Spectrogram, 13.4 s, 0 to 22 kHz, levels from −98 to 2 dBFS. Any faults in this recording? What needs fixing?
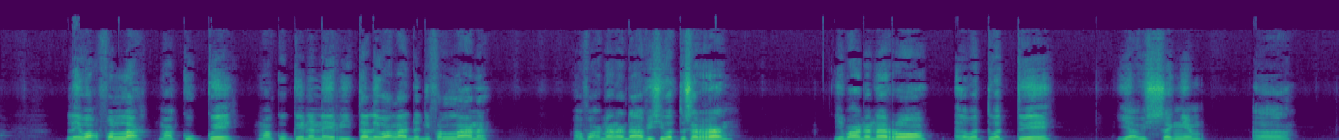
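Generation loss runs throughout the speech, with swirly, hollow smearing and blurred consonant attacks. It likely comes from around seven successive Vorbis re-encodes near 70 kbit/s, each requantising on a shifted frame grid so the errors pile up. It differs from a single low-bitrate encode because the band still reaches 19.2 kHz, yet the artefacts are heavier than that bandwidth suggests. To prevent it, keep a lossless master and encode to a lossy format only once, at the final step.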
